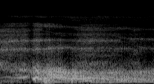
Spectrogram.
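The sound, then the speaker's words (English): A person performs exaggerated heavy breathing, a loud, drawn-out breathy rush of air that starts abruptly and continues steadily without any talking. “This is heavy breathing.”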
